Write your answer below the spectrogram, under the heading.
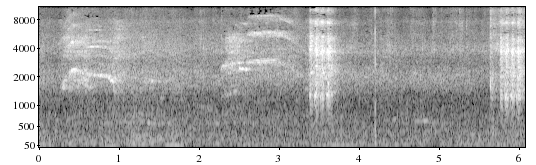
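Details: Black-billed magpie calls: two thin, descending whistled notes open the recording, followed by two short, rasping, noisy bursts, with a low constant rumble underneath.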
